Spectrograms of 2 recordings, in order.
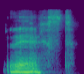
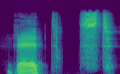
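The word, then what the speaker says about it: rätst: Yeah, with the e sound, basically. Yes. Yeah, it's an umlaut. Re. Rest. Retst. Yes.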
